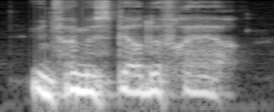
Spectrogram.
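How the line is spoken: Brusque, heated pained shout. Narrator (French): cria Henry, avec les manières brusques et emportées qui lui étaient habituelles lorsqu'il souffrait

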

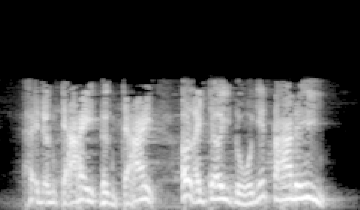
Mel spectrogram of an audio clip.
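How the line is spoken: Shouted. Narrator (Vietnamese): Chu Bá Thông quát lên

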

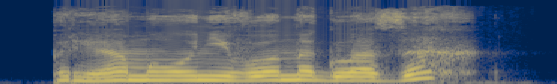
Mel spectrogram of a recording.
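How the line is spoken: Sighing. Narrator (Russian): Она вздохнула

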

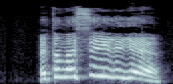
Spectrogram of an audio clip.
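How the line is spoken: Yelling. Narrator (Russian): орал Ангиан Муско

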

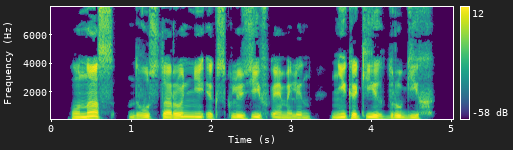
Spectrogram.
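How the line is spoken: Growled. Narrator (Russian): рыкнул на меня медведь

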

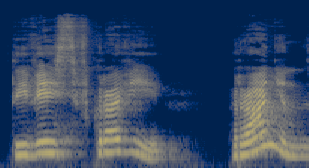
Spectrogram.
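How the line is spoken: Worried young woman's exclamation. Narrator (Russian): с беспокойством воскликнула девушка

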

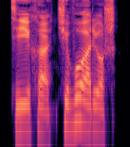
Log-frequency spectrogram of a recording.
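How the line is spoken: Official barking sharply. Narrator (Russian): рявкнул пристав

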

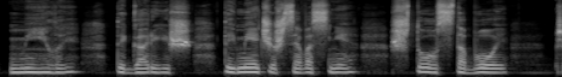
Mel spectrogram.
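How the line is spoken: Woman whispering. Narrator (Russian): шептала она

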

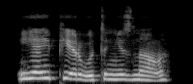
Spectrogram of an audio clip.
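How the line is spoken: Tearful woman's voice. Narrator (Russian): Плаксивым голосом заметила рыбачка

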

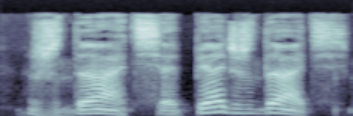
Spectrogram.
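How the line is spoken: Moaning. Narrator (Russian): простонала Альтия

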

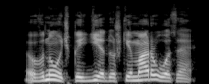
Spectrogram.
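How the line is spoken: Grumbling. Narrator (Russian): пробурчал Иванушка

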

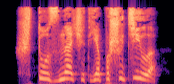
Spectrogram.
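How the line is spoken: Furious roar. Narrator (Russian): взревел Леха

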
